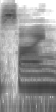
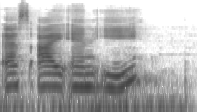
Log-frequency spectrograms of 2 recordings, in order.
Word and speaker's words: sine: Now, sine is actually spelled S-I-N-E, but we abbreviate it S-I-N. So don't say sin, it's sine.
